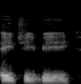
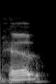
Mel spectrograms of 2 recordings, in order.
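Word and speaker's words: H-E-B: We're familiar with HEB, but it was funny. She said I got this sausage from Heb. She goes, "Is Oh. that how you say it?" It's kind of funny.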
